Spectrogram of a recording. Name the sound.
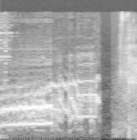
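chicken clucking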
